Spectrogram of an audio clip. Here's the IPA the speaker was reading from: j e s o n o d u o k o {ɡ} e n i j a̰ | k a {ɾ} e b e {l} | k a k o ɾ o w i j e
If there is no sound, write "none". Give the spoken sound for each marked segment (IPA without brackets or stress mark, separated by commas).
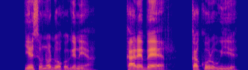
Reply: ɡ, ɾ, ɾ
